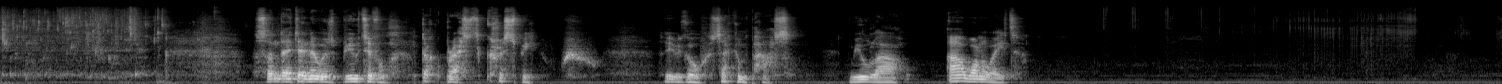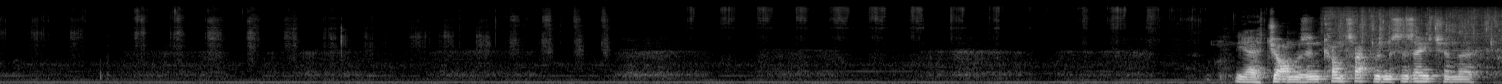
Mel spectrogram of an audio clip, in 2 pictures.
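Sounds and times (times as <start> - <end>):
razor scraping stubble: 10.9 - 29.7.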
